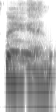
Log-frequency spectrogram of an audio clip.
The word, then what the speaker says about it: SANH: I got to high school, I was a part of a group called the Student Advocates of Negro History, pronounced SAN, SANH, SAN.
